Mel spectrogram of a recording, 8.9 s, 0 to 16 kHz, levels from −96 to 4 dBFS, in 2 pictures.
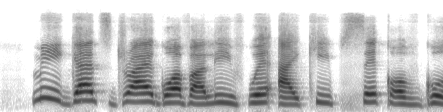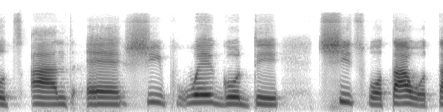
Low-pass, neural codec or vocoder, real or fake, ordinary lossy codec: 10.8 kHz; codec, 24 kHz, 0.9 kbps, DualCodec; fake; Opus, 32 kbps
